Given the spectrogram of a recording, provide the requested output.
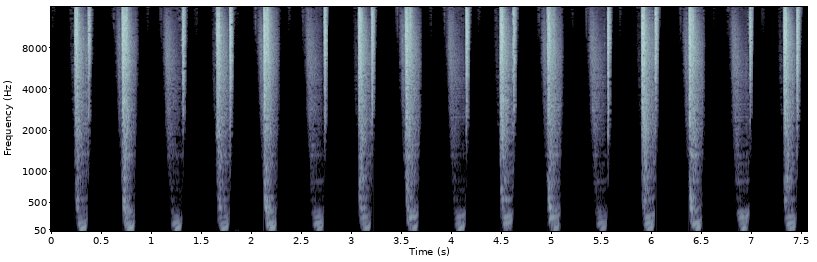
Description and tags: filtered hatsnare
Part of 7 sounds from Corona sound pack 01\2022. All sounds created using Novation Bass Station II, Roland System 1 and TC Electronics pedal chain.
Unfinished project that I don't have time for now, maybe someone else can love them, put them together with some sweet drums and cool fills, and most of all have a good time making music. <3
beats, drums, filtered, percussion-loop, percussive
